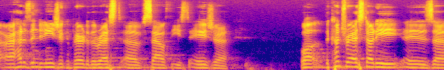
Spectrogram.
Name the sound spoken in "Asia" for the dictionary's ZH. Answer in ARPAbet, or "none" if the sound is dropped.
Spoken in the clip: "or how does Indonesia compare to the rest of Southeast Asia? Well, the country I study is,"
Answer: ZH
